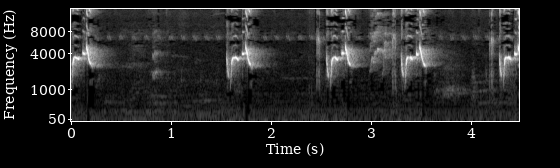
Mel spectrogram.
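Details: Prinia held captive for over four years calls loudly, giving sharp high chirps in quick bursts, some doubled, with brief pauses between groups and a soft background hum.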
